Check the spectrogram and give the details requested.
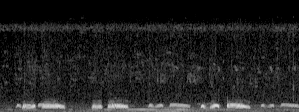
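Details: Kepri tekukur belah dada, a spotted dove calling vigorously for luring: a rapid run of paired short coos and longer drawn-out coos, about six phrases in steady succession over a low hum.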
